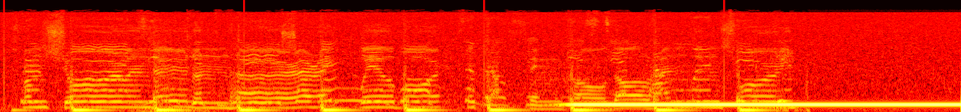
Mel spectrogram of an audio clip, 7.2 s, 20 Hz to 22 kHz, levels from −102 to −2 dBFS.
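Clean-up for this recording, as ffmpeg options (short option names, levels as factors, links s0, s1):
-af "adeclick=t=4,bandreject=f=290:w=30,afwtdn=0.0071"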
